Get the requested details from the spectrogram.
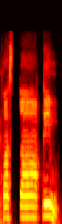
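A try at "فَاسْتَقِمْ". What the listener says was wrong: হ্যাঁ, ফার্স্ট তা, তা আরো তাড়াতাড়ি, তা হরকতের উচ্চারণ তাড়াতাড়ি পড়তে হয়।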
